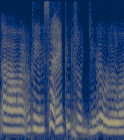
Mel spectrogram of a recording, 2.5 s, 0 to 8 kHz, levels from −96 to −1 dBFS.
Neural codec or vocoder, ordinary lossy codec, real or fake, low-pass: codec, 16 kHz, 0.5 kbps, FreqCodec, smaller model; none; fake; none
